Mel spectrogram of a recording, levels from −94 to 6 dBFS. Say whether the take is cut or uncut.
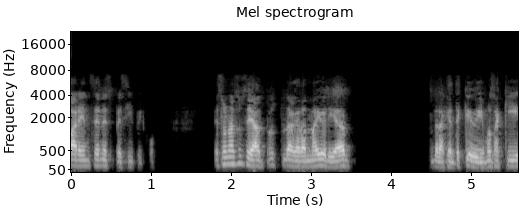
uncut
